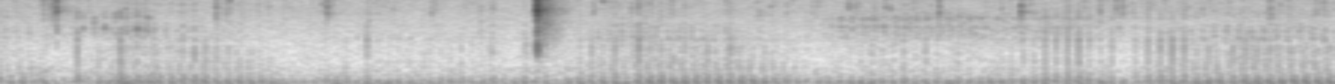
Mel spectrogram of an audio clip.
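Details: Purring of a dozing cat near a fire, a deep pulsing drone that swells with each breath, with a few fireplace crackles and one sharp snap.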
